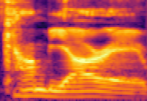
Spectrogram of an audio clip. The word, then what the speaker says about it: Cambiare: I believe it's pronounced cambiare, right? Is how that's the first book in your series? Yes. Awesome. It's a musical notation. That's why it's pronounced that way.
